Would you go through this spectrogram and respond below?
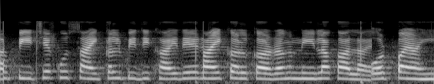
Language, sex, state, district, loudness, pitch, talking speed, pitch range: Hindi, female, Uttar Pradesh, Shamli, -15 LUFS, 275 Hz, 205 wpm, 260-285 Hz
